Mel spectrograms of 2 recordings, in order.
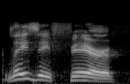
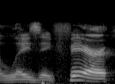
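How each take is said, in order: First: Laissez-faire said slowly, pitched high and falling; drawn-out emphasis. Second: Said in the usual way. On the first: Shown as a demonstration. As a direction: stretch out Laissez-faire, high then dropping. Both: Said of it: "It's the way I say it".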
